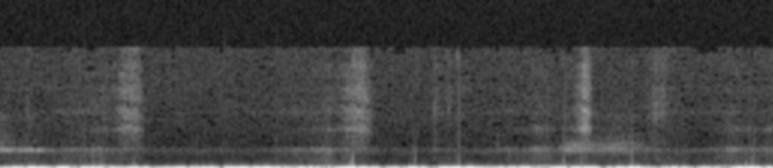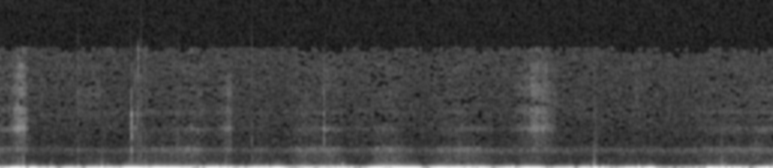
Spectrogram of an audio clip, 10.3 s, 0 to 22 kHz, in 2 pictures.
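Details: Binaural ASMR sleep-aid heartbeat, roleplayed as lying on a boyfriend's chest: steady, deep lub-dub heartbeats at a calm resting pace of about 70 a minute, regular rhythm.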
